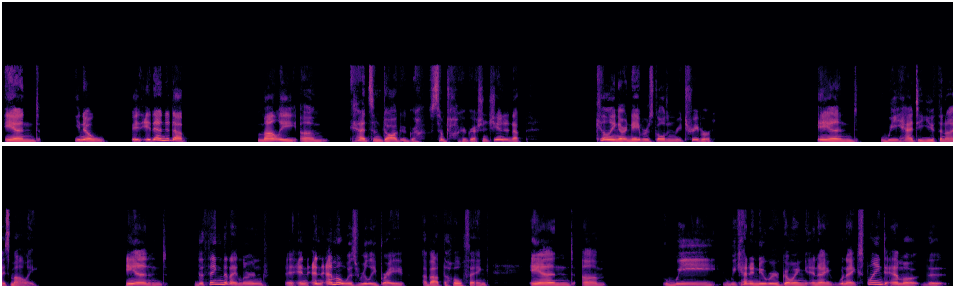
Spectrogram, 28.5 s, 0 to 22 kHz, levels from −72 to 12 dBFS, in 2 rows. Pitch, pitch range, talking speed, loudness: 190 Hz, 180-210 Hz, 135 wpm, -19 LUFS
